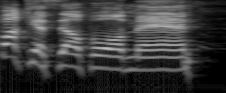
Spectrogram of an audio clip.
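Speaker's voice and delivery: put-on New York-accented speech. Acting out a line the speaker says is said in a New York accent. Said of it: "it says it in a New York accent".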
